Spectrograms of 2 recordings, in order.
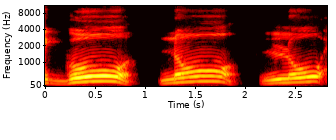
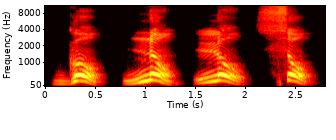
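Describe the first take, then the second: First: गो, नो, लो with a long stretched O; wrongly extended O. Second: गो, नो, लो, सो each a short punchy word with a brief O; unextended O. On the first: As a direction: drag out the O in गो, नो, लो. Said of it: "ऐसा sound नहीं होगा". (गो, नो, लो में "ओ" को लंबा खींचें) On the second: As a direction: cut the O short in गो, नो, लो, सो. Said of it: "वो extended नहीं होगा". (गो, नो, लो, सो में "ओ" छोटा रखें) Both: Shown as a demonstration.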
